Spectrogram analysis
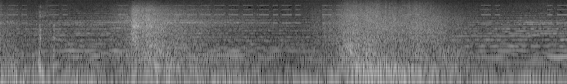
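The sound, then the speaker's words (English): Eruptions of gas pockets filled with a methanogenic compound inside a chamber, a television sound effect: two broad rumbling bursts several seconds apart, each swelling into a roaring hiss over a steady low background. “This whole chamber is filled with pockets of a methanogenic compound. Can we get through it? I think so. What did you say? I didn't say anything. There might be a fairly regular pattern to these eruptions.”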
